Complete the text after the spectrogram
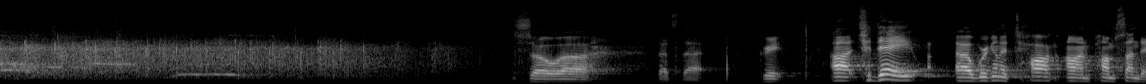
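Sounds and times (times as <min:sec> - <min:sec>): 
audience round of applause: 0:00.0 - 0:04.8
speech: 0:05.3 - 0:11.4.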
